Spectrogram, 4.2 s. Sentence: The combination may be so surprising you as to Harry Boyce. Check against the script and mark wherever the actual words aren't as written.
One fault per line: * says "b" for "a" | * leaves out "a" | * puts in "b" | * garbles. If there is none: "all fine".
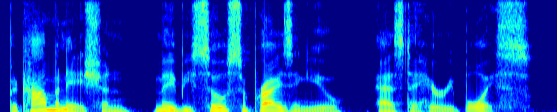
all fine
